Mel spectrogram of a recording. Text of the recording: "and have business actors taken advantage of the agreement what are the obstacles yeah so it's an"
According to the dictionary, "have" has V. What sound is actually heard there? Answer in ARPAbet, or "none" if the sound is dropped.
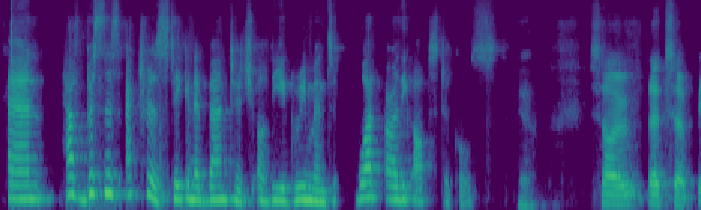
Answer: V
